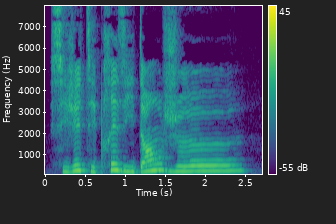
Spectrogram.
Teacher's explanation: cette intonation qui monte marque toujours quelque chose qui n'est pas fini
